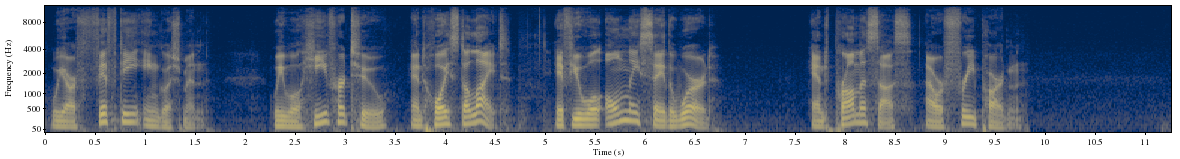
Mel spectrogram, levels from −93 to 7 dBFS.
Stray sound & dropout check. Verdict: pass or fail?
pass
